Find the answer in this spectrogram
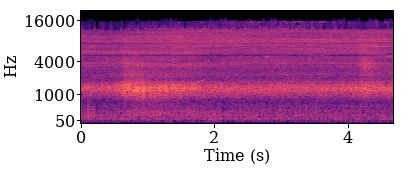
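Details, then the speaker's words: Steady high hiss of a dental handpiece with water spray, lightly cleaning and roughening palatal enamel without grooving, before bonding a fixed retainer. "So first of all, just going to clean the back surfaces, and that would roughen the tooth surfaces as well, ever so slightly. Literally I'm touching the enamel. I'm not making any grooves or anything."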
